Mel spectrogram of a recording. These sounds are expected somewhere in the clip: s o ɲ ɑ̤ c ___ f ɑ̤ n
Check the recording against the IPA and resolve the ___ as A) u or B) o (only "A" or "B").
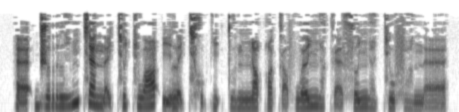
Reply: A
